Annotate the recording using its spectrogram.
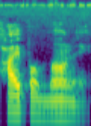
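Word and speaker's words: ὑπομονή: The Greek term for this is hypomone, Hypomone, and the accent is on the E, hypomone.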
